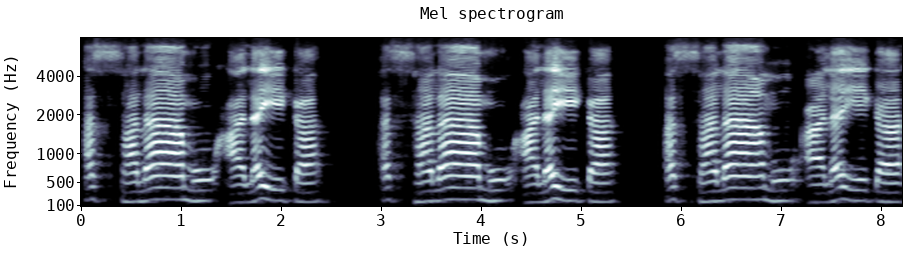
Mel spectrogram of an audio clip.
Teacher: পারেন আসসালামু আলাইকা এখানে লামে শুধু এক আলিফ টান দিতে হবে আসসালাম মুতে টান দেয়া যাবে না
